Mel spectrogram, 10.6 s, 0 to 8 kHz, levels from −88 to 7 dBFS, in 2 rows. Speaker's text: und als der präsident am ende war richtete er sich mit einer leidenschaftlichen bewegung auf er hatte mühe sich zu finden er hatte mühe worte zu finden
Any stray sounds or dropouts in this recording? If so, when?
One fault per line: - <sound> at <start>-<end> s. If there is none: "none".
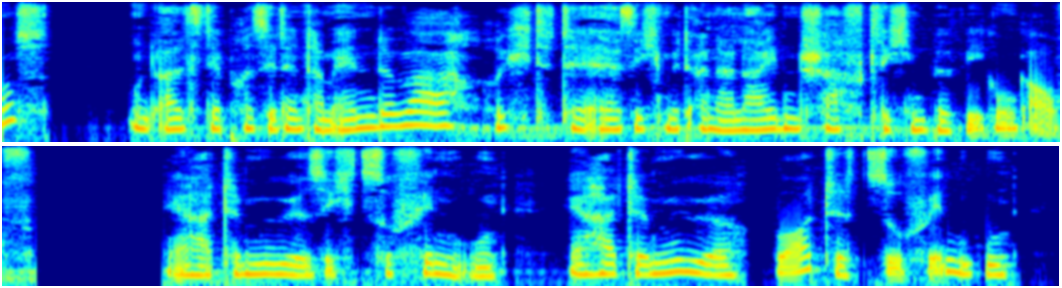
none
